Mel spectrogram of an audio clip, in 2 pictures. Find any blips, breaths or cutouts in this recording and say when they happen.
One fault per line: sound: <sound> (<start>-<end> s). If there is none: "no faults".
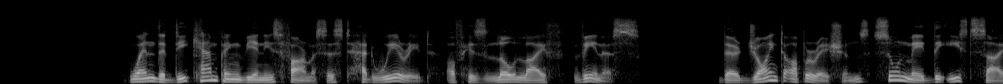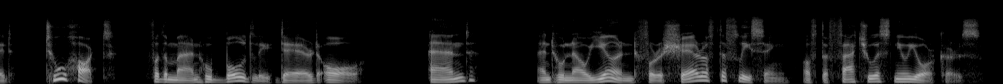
no faults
